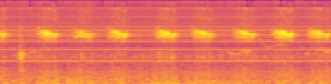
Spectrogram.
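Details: Nesting swifts in Machynlleth, Dyfi Biosphere, screaming at the nest: a fast even series of shrill buzzy notes, about two per second throughout, over a humming background.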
